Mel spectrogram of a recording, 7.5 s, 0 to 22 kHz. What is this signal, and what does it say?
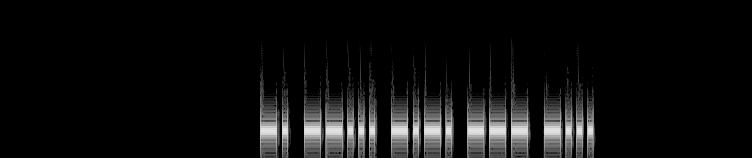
Morse code, heard as a keyed tone, about 22 wpm, 700 Hz. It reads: N7COB
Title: USA Call Signs - 5 Characters - Repeated 3x - 22wpm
